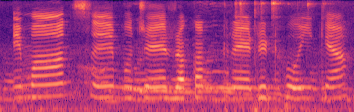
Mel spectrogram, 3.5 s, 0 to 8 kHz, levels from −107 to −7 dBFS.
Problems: constant background noise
